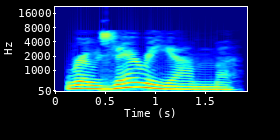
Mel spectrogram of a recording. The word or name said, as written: rosarium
